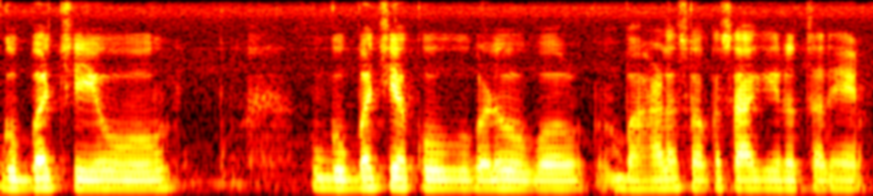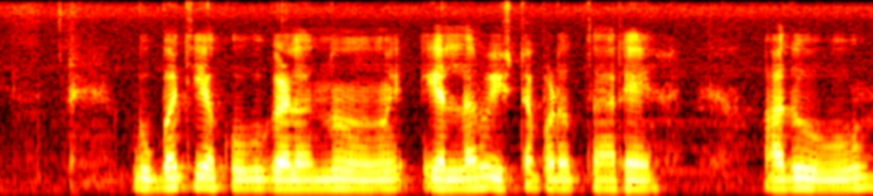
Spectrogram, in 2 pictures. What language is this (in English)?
Kannada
